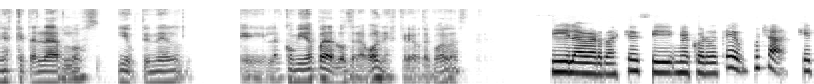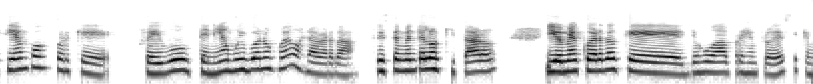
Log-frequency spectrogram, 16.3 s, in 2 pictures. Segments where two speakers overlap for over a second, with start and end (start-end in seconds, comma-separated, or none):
none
